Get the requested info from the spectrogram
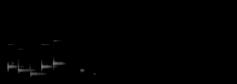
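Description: A brief electronic tone sequence, like a phone ringtone or notification chime: about five quick beeps stepping up and down in pitch within the first second.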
